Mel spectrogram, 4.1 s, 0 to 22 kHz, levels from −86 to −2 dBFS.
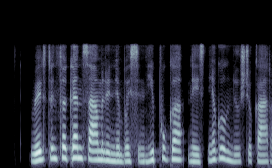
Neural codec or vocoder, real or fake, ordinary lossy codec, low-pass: codec, 16 kHz, 0.8 kbps, ZipCodec; fake; MP3, 96 kbps; 7.2 kHz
